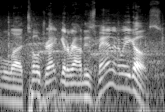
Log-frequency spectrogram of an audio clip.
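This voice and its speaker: A man commentates live on an ice hockey game in a medium-pitched voice. He talks in short, conversational fragments that follow the play. The noise of the rink is clearly audible around him. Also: big pitch swings, fast talker. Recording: noisy live rink broadcast.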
